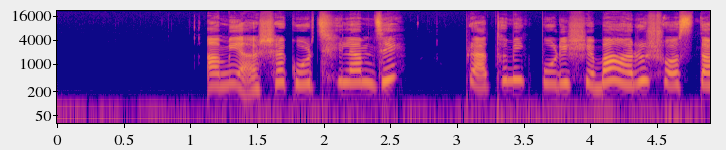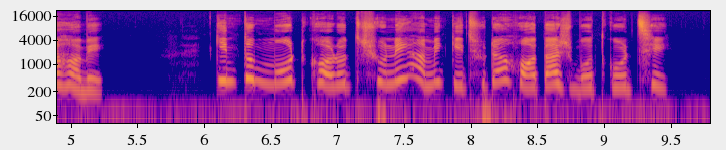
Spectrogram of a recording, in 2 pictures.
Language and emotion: Bengali, sad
